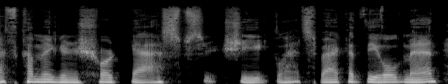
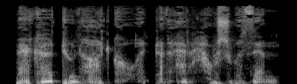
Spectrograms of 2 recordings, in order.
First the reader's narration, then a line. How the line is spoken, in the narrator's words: Liam hissed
